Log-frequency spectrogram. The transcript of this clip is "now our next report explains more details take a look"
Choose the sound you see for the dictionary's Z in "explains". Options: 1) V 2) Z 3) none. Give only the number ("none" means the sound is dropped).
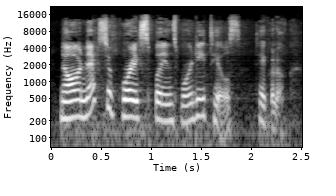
2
